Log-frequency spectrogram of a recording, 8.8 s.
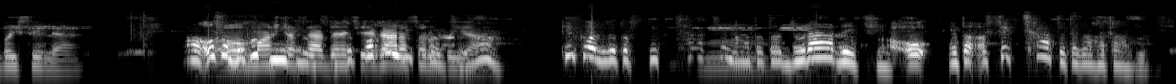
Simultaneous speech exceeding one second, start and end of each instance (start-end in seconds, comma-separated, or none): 1.6-3.6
